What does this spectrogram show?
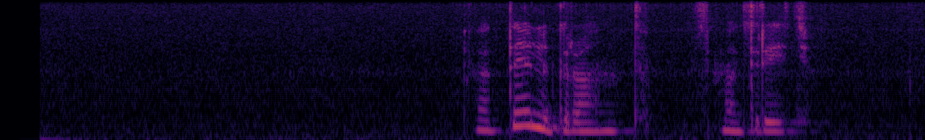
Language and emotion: Russian, neutral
